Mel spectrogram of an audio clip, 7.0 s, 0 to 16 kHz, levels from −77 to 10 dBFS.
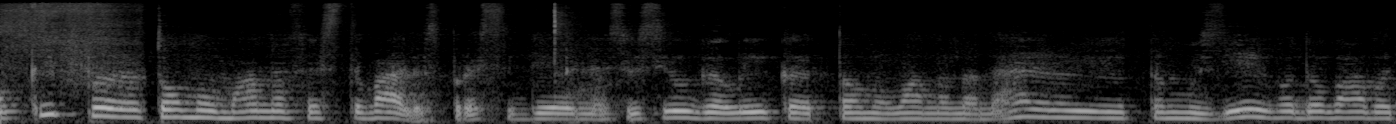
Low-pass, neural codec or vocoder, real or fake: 14.4 kHz; codec, 44.1 kHz, 7.8 kbps, Pupu-Codec; fake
